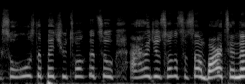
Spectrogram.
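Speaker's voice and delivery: furious, angry yelling, pitched very high. Acting out a woman yelling at him at the speaker's workplace, retelling an angry yell. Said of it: "she just was yelling at him like".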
